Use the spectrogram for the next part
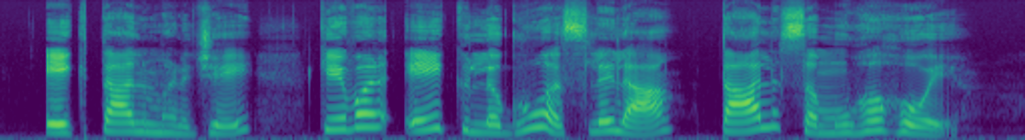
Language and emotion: Marathi, neutral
